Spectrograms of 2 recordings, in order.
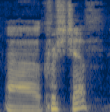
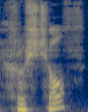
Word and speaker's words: Khrushchev: Yeah, so the film goes with the pronunciation Khrushchev, but if you want to be really pedantic about it, it was something more like Khrushchev. They were sensible enough not to inflict that on the actors.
